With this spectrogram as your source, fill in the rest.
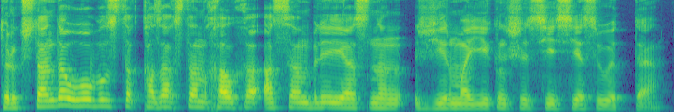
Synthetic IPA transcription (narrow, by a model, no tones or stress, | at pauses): t̪ʰʏɾkʲɪ̥st̪ɑnd̪ɑwo̞blˠəst̪əqʰːɑzɑqst̪ɑɴχɑlˠqəʔɑsːamblʲejɑsənəɴʒijəɾmɑje̞kʲɪnʃɪse̞sːijesɪwɵt̪ːɪ̰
